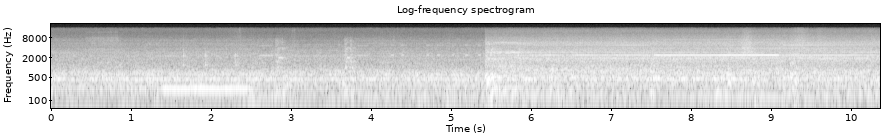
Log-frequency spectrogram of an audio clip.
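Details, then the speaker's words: Creality CR-10 3D printer after Noctua hotend fan swap and stepper motor vibration dampeners, printing: soft steady fan whir with faint Z-axis motor ticking, no harsh buzz; now quiet, control box and part cooling fans still audible. "all you can hear now is the c-axis nothing else and of course the fans from the control box and this part cooling fan those he can hear as well"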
